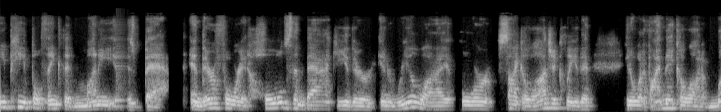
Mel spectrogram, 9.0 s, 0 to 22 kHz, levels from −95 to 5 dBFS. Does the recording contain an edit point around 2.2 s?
yes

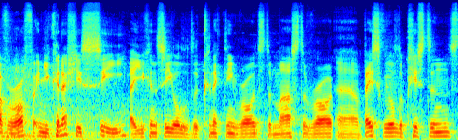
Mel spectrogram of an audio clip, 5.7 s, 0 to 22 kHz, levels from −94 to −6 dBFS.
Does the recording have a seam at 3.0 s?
no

